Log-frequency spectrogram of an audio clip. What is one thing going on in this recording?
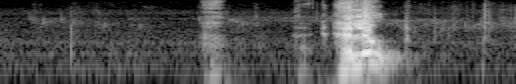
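A young man exclaims loudly nearby.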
